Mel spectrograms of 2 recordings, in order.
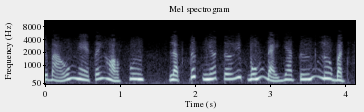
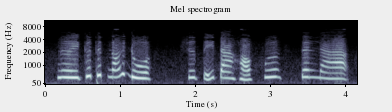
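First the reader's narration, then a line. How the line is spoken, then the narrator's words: Smiling. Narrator (Vietnamese): mỉm cười nói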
